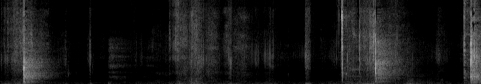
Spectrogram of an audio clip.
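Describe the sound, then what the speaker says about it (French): Vegetables chopped with a knife on a board, close, irregular sharp crunchy strokes in short bursts with brief pauses between, no talking. "je vais juste couper mes légumes."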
